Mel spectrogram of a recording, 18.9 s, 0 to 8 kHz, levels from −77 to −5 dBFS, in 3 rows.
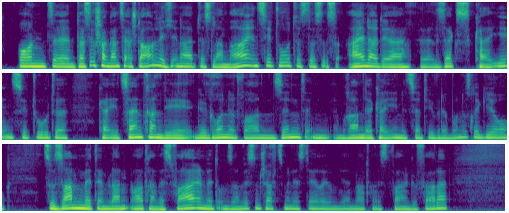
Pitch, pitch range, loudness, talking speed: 120 Hz, 110-130 Hz, -20 LUFS, 130 wpm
